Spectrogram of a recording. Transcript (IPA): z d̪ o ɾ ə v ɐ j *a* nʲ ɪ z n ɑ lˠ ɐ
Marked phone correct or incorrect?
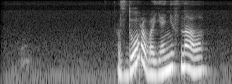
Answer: correct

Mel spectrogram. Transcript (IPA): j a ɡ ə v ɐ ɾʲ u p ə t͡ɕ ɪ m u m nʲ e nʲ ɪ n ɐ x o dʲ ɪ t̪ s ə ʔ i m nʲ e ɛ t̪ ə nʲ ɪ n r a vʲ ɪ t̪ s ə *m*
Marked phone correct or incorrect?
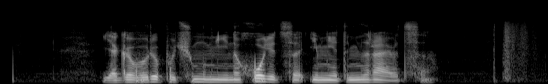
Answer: incorrect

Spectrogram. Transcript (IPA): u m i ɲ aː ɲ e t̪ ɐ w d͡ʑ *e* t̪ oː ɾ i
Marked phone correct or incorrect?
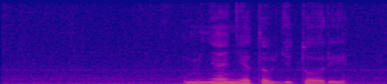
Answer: incorrect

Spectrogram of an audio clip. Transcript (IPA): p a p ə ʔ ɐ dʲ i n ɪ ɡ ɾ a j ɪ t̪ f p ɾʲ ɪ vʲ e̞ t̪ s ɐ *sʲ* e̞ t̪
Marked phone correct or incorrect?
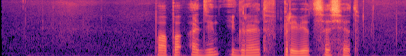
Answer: correct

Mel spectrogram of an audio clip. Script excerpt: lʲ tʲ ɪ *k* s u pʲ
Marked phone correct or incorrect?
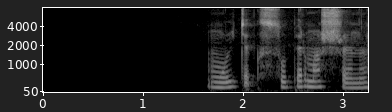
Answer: correct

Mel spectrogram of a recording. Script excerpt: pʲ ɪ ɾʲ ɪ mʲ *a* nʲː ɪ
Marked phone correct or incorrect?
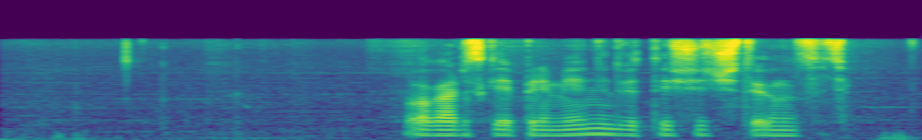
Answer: incorrect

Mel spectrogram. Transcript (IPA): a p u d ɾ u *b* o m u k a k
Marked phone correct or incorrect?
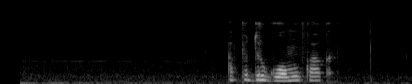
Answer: incorrect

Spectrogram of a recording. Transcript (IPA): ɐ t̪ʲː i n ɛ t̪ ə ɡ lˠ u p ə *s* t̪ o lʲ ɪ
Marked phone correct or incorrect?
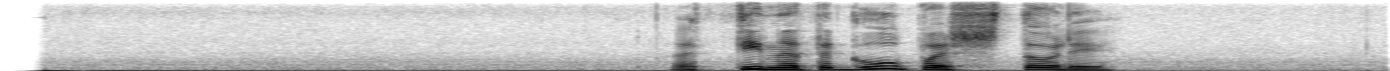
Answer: incorrect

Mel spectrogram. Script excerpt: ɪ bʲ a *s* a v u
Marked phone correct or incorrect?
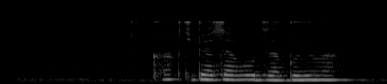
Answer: incorrect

